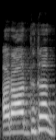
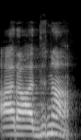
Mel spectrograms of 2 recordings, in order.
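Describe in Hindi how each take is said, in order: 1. पहला स्वर छोटा है। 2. पहला स्वर लंबा है। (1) "तो आराधना गलत है" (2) "साउंड आ रहा है बढ़िया का आराधना"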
